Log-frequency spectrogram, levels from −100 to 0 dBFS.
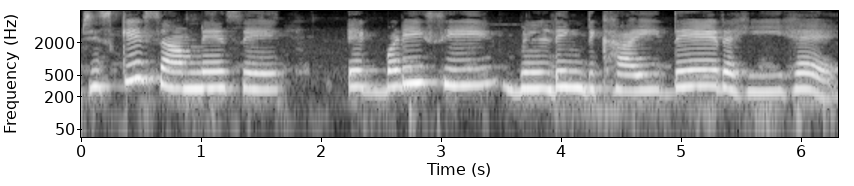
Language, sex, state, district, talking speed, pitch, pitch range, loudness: Hindi, female, Chhattisgarh, Raipur, 105 wpm, 290 Hz, 275-310 Hz, -14 LUFS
